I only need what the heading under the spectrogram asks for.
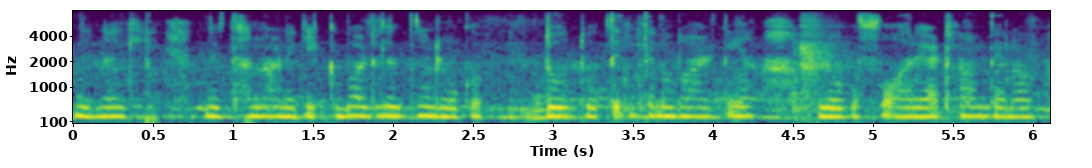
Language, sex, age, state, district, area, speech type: Dogri, female, 18-30, Jammu and Kashmir, Kathua, rural, spontaneous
